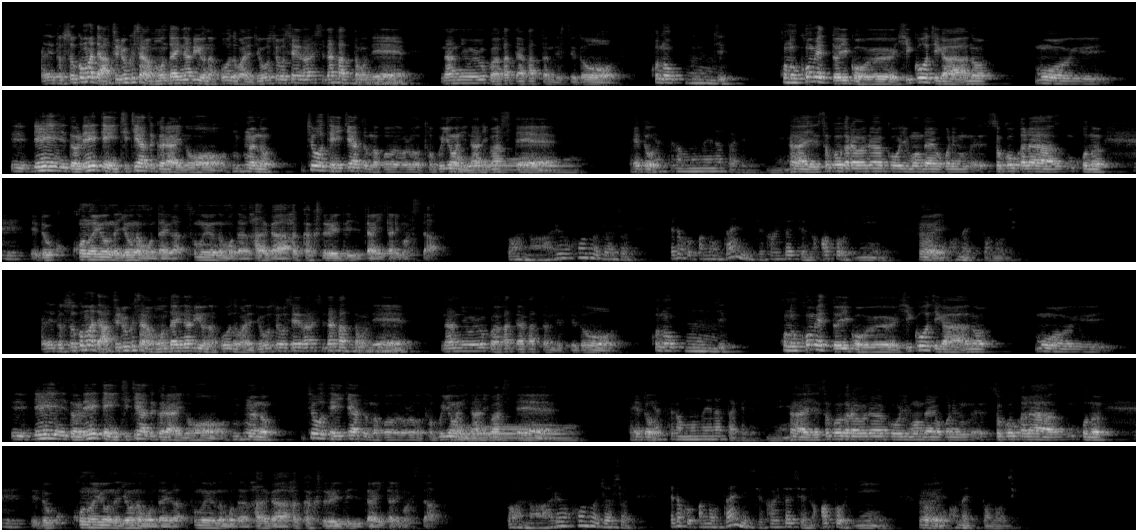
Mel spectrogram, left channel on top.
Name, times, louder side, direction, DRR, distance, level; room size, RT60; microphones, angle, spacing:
voice 1, 0.4-4.0 4.4-6.1 6.5-7.2 7.8-9.8 10.3-11.0 11.4-14.0 14.4-16.9 17.6-17.9 19.2-27.0 31.8-32.1, left 2 dB, 80° left, 1.0 m, -27 dB
voice 2, 3.3-4.1 6.8-7.3 15.8-17.1 17.6-19.3 27.7-29.0 29.4-31.6 31.9-32.8, right 2 dB, 90° right, 0.6 m, -37 dB
3.4 x 2.1 x 2.8 m
head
